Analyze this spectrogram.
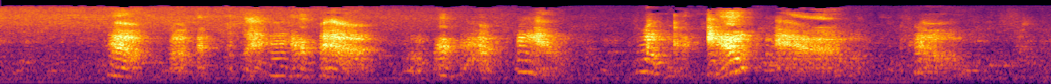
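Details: Talkative pet Quaker parrot runs through a long stream of rasping, mewing syllables, some drawn out and some clipped, nearly continuous for four seconds before tailing off, over faint indoor hum.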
